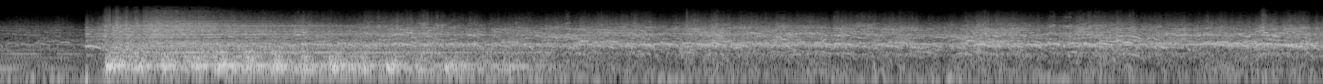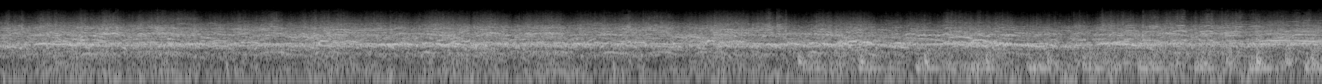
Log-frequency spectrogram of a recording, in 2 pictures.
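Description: A crowd of men and women chant and shout loudly.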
